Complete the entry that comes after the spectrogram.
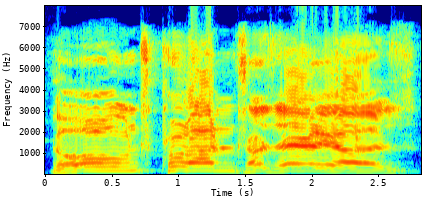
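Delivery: loud, slow booming spectral cry; booming ghost. Acted. Spirit answering the medium, slow booming cry. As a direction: boom the word slowly from beyond.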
